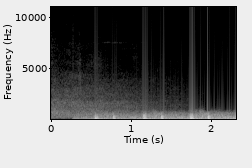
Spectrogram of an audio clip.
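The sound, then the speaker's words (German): A steady heartbeat, the heart's ventricle muscles contracting to push blood out into the aorta and arteries, thumps in low, muffled lub-dub pairs, roughly three beats over a couple of seconds, with a soft rumbling hum underneath and no voices. “Die Herzkammernmuskulatur zieht sich zusammen, wodurch das Blut aus der Kammer strömt.”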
